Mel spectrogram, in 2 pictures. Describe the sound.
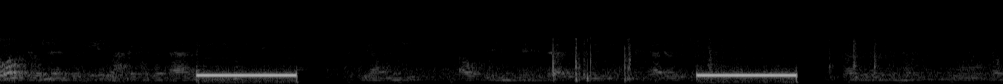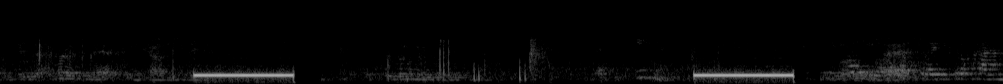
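Telephone line tones during a repeated call: four long, steady beeps spaced about five seconds apart. Each beep is clear and evenly pitched, and muffled voices can be heard between them.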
